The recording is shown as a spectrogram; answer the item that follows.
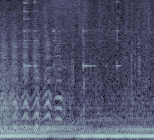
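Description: Goats on pasture bleating, several quavering calls in quick succession close by over a steady low hum, with no talk.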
